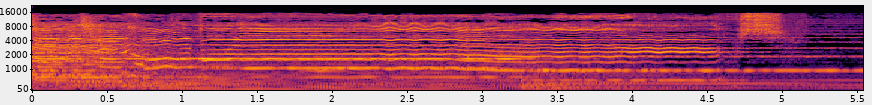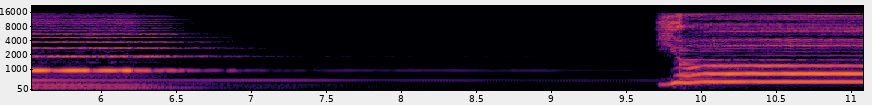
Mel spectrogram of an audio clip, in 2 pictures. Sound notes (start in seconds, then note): 5.9 silence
